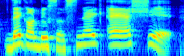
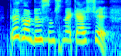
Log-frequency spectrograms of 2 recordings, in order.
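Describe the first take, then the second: First: Said in the usual way. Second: "They gonna do some snake ass shit" repeated higher and fast with heat; pitched-up, faster repeat of "snake ass shit"; emphatic repeat. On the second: Shown as a demonstration. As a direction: hammer the line home a second time. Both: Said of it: "repeat for emphasis".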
